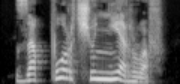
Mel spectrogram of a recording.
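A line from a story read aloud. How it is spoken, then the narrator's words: Growling snap. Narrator (Russian): рыкнула я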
